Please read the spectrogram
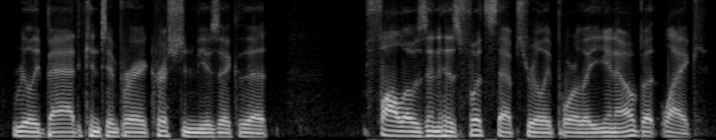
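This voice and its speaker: A man co-hosting a laid-back music podcast, with a very low, dark, mellow voice recorded dry and close. He jokes at his own expense and lights up when the talk turns to guitar playing. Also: clear, resonant tone, no echo. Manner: jokey and self-deprecating, enthusiastic about guitar. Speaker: podcast co-host. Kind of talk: casual music podcast chat.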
